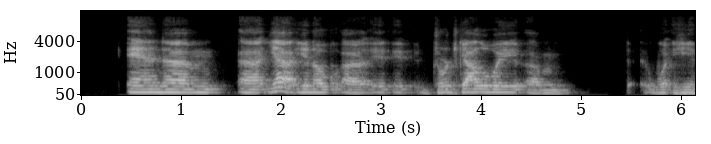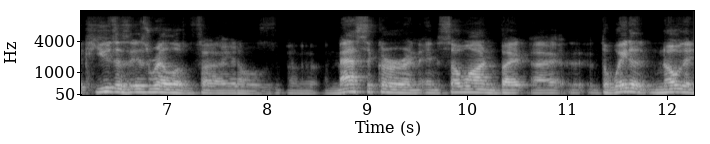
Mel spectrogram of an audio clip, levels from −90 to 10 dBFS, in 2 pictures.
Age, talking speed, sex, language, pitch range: 20-39, 160 wpm, male, English, 110-130 Hz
